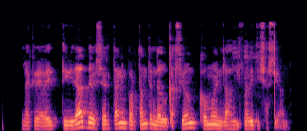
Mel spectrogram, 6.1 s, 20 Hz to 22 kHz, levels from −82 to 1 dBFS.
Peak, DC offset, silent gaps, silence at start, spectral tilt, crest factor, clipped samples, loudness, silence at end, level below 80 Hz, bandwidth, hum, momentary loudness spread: -2 dBFS; under 0.1%; none; 0.45 s; -5 dB/octave; 18 dB; under 0.1%; -20 LUFS; 0.4 s; -60 dBFS; 11.5 kHz; none; 9 LU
